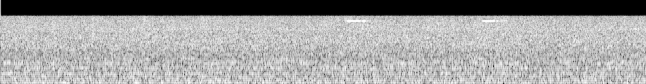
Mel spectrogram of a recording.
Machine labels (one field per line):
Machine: fan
